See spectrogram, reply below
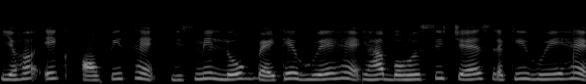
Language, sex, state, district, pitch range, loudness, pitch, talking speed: Hindi, female, Maharashtra, Dhule, 230-260 Hz, -39 LUFS, 245 Hz, 165 wpm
